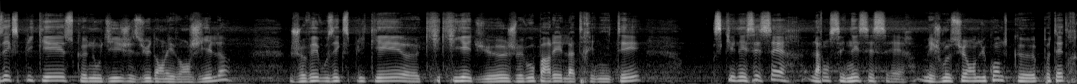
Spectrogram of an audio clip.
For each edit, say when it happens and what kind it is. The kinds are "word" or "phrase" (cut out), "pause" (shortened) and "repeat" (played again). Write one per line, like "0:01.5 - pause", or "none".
0:04.4 - repeat
0:06.8 - pause
0:08.2 - word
